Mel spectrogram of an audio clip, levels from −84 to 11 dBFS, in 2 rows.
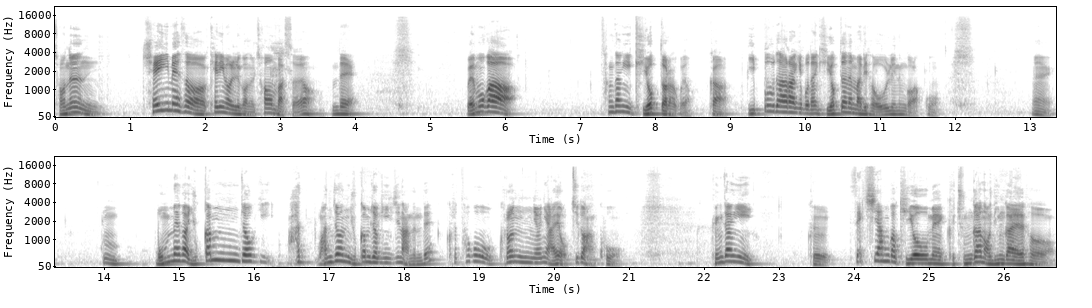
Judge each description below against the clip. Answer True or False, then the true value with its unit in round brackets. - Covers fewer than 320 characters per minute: True (250 characters per minute)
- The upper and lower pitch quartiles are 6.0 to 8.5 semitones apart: True (6.7 semitones)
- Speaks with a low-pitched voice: False (145 Hz)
